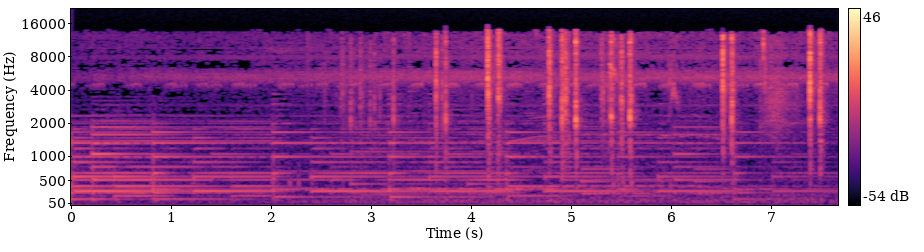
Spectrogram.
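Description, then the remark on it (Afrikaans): Keys clatter in quick, irregular bursts of typing on a computer keyboard, crisp, starting after a few seconds over a steady, soft tonal background hum or music, as someone writes an email. “Die idee is om vir jou e-posse te stuur na 'n rekening toe en eendag as jy 18 is, dan kan ek vir jou die wagwoord gee sodat jy my briewe kan lees.”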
